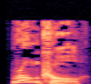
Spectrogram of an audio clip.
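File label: "roll-call", British English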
